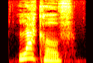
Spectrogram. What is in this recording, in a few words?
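"lack of", English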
